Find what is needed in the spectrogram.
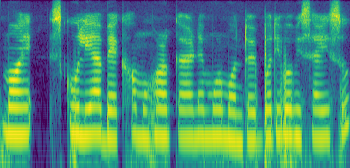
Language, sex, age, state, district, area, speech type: Assamese, female, 18-30, Assam, Jorhat, urban, spontaneous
